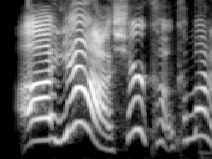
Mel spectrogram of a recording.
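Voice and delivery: high, over-eager mock yes; awkward acted agreement. Tenant reluctantly inviting landlord to her party, awkward high agreement. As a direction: blurt a loud 'uh' into a high-pitched yes.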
